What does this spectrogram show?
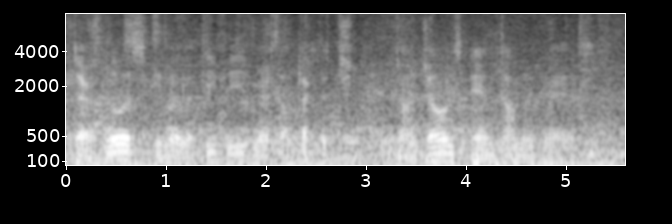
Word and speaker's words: Bektic: Yeah, he said it wrong. It's Bektic. Bektic. He told me.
